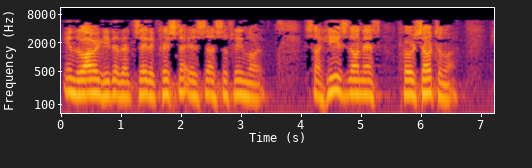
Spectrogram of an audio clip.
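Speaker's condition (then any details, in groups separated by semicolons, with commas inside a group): Stroke with facial paralysis; listeners need to give attention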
